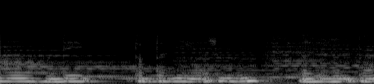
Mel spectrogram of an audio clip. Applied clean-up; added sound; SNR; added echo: none; Piano; 15 dB; reverberation time 0.4 s.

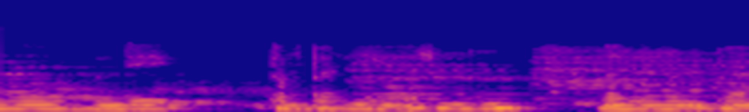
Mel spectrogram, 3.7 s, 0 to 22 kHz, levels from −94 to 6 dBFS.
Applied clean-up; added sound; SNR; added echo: classical method WPE with log-MMSE.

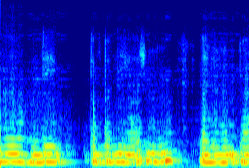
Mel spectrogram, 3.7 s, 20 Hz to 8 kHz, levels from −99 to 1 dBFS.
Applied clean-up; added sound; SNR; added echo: neural separator model SepFormer DNS4.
